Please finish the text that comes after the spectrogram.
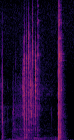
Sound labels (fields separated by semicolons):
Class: drawer; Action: opening; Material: wooden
